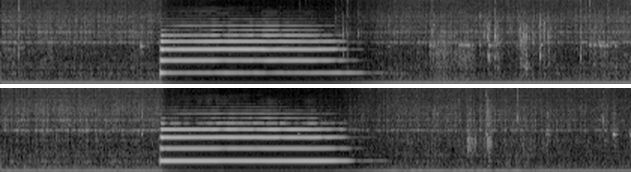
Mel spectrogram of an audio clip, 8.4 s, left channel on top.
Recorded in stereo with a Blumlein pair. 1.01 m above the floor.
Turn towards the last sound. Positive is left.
turn(degrees=5)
